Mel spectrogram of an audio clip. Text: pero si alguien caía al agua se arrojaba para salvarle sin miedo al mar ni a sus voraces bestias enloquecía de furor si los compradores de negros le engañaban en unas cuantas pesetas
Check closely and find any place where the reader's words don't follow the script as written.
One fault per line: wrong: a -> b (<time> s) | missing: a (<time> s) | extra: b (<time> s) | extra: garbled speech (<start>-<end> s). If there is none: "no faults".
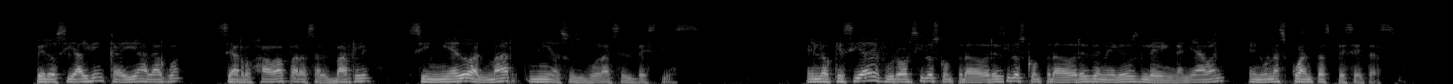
extra: si los compradores (10.0 s)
